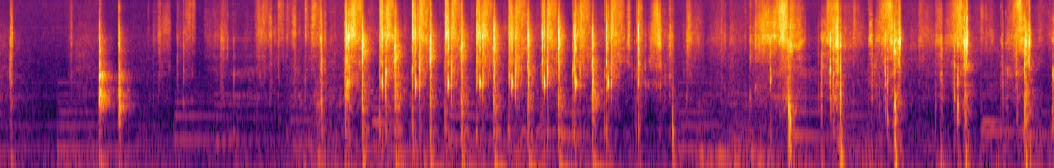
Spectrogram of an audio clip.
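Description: Oracle cards are shuffled by hand for a tarot reading, a close run of quick, crisp riffling slaps in rapid rhythmic bursts with short pauses between them, no talking.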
